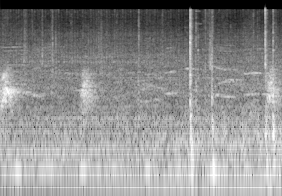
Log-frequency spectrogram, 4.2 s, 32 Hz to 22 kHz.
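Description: Suzuki Every Wagon DA64W's small turbocharged three-cylinder engine idling with a steady low hum, and a sharp click nearly three seconds in.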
